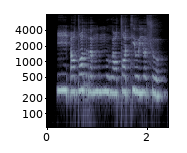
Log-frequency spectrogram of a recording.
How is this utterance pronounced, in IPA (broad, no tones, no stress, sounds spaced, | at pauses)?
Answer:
ɣ i ʔ e dˤ ʊ r ɐ ŋ ʊ ŋ ʊ ɣ ʊ tˤ ɐ tʲ o j ə s ʊ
